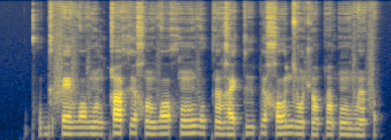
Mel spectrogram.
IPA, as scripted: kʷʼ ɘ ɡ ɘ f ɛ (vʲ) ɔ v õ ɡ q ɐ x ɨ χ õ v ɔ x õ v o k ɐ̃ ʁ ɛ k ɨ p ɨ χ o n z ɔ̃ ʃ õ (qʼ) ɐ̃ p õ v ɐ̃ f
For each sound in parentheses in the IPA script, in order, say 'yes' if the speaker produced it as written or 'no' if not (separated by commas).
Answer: no, no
